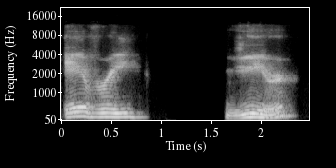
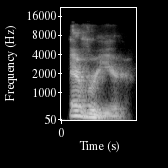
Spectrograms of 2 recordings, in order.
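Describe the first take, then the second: First: There is a gap between the two words. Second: The two words run together without a gap. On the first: The speaker calls it wrong. "En vez de every year" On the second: The speaker calls it right. "vas a decir every year"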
